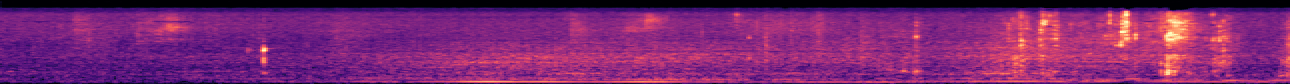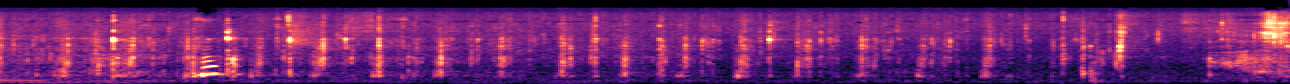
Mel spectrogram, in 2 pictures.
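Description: Gloved fingers squish and crinkle a soft wet food.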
